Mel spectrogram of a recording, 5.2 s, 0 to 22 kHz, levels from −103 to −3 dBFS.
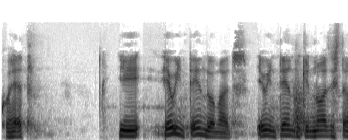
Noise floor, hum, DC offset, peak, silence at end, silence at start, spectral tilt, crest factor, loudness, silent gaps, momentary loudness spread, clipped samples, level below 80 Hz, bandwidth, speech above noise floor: -64 dBFS; none; under 0.1%; 0 dBFS; 0 s; 0.05 s; -7.5 dB/octave; 14 dB; -14 LUFS; none; 10 LU; under 0.1%; -52 dBFS; 8.4 kHz; 51 dB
